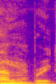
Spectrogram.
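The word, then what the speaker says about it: Sanbreque: Sandbrick. So that's how you pronounce it.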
